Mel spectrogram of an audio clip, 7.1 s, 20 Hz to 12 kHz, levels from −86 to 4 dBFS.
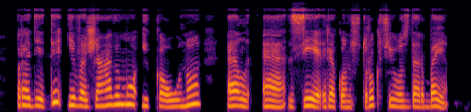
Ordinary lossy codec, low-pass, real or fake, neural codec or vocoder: AAC, 48 kbps; 10.8 kHz; fake; vocoder, 24 kHz, 100 mel bands, Vocos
